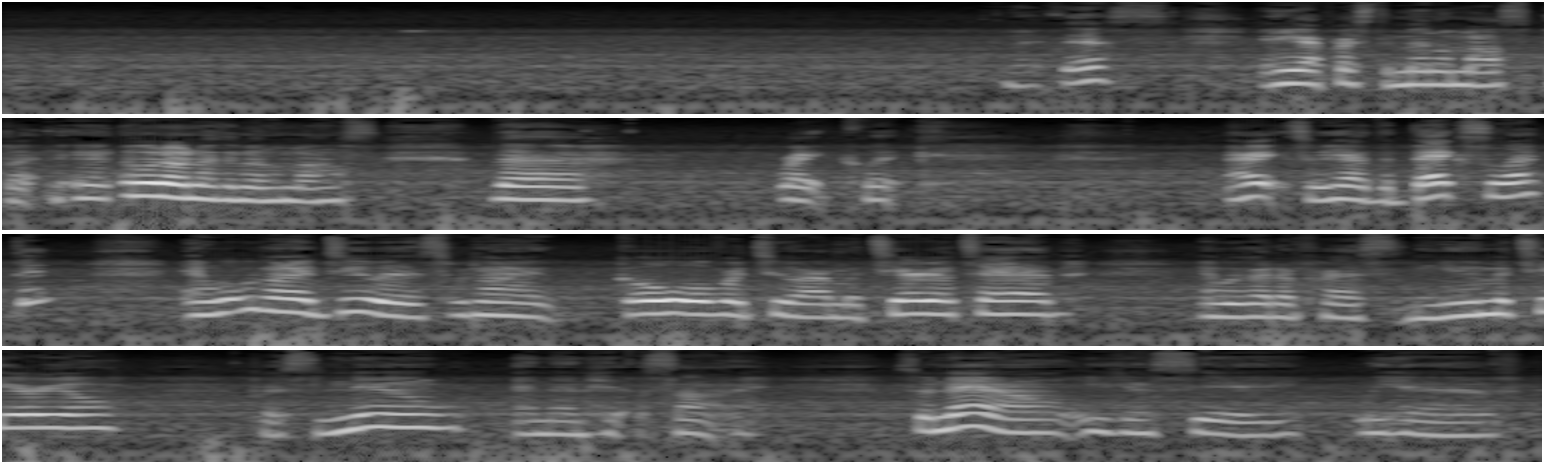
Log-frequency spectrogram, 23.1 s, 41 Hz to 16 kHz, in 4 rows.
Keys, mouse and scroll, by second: 9.3 middle click, 10.8 middle click, 15.0 click, 16.9 click, 18.3 click, 19.6 click, 21.9 click.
